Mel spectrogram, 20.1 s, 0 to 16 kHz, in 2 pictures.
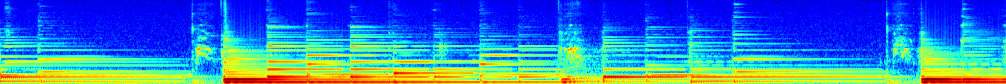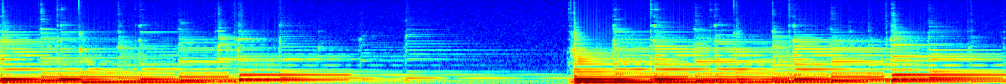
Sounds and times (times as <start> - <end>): Acoustic guitar: 0.0 - 20.1.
